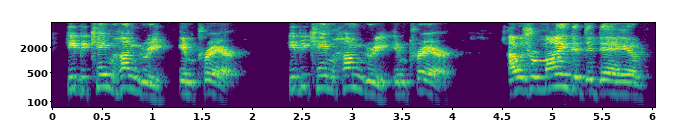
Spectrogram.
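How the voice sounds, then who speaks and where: Fervent male preacher, echoey room. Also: on the high side. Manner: fervent, rising to loud exhortation, then dropping to intense quiet urging. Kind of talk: sermon over a video call. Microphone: video call.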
